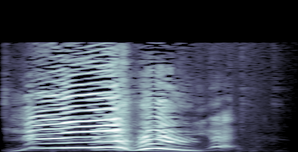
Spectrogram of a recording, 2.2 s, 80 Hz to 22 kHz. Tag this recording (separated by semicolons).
129bpm; female; male; party; shot; shots; stab; stabs; vocal; vocals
